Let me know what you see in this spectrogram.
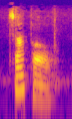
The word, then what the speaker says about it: tsapo: Tsa is the ts at the end of the word grits, plus the addition of the ah sound. Tsapo, hot.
